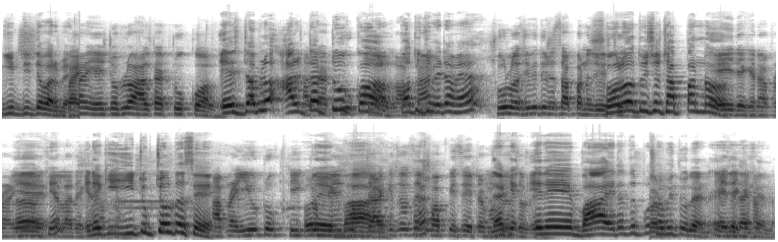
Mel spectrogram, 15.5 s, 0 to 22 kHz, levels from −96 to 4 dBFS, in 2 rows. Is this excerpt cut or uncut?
cut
